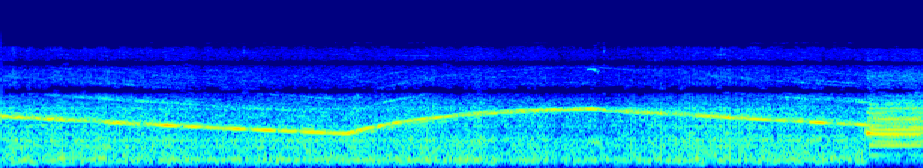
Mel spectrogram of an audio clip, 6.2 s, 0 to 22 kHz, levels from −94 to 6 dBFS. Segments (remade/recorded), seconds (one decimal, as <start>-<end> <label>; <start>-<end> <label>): 0.0-1.0 remade; 1.0-4.1 recorded; 4.1-5.0 remade; 5.0-6.2 recorded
